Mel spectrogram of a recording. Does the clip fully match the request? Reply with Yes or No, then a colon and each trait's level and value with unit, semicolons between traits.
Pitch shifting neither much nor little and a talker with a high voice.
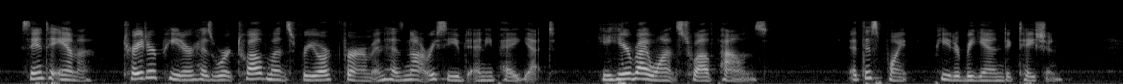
Yes: average, 4.2 semitones; high, 210 Hz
